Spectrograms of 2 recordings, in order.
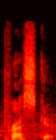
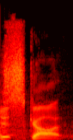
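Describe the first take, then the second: First: The ending rhymes with the word biscuit. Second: The ending does not rhyme with biscuit. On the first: This is how locals say it. The speaker calls it right. "Pronounced Prescott, rhymes with biscuit" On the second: It marks the speaker as an outsider. The speaker calls it wrong. "Don't say Prescott and out yourself"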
